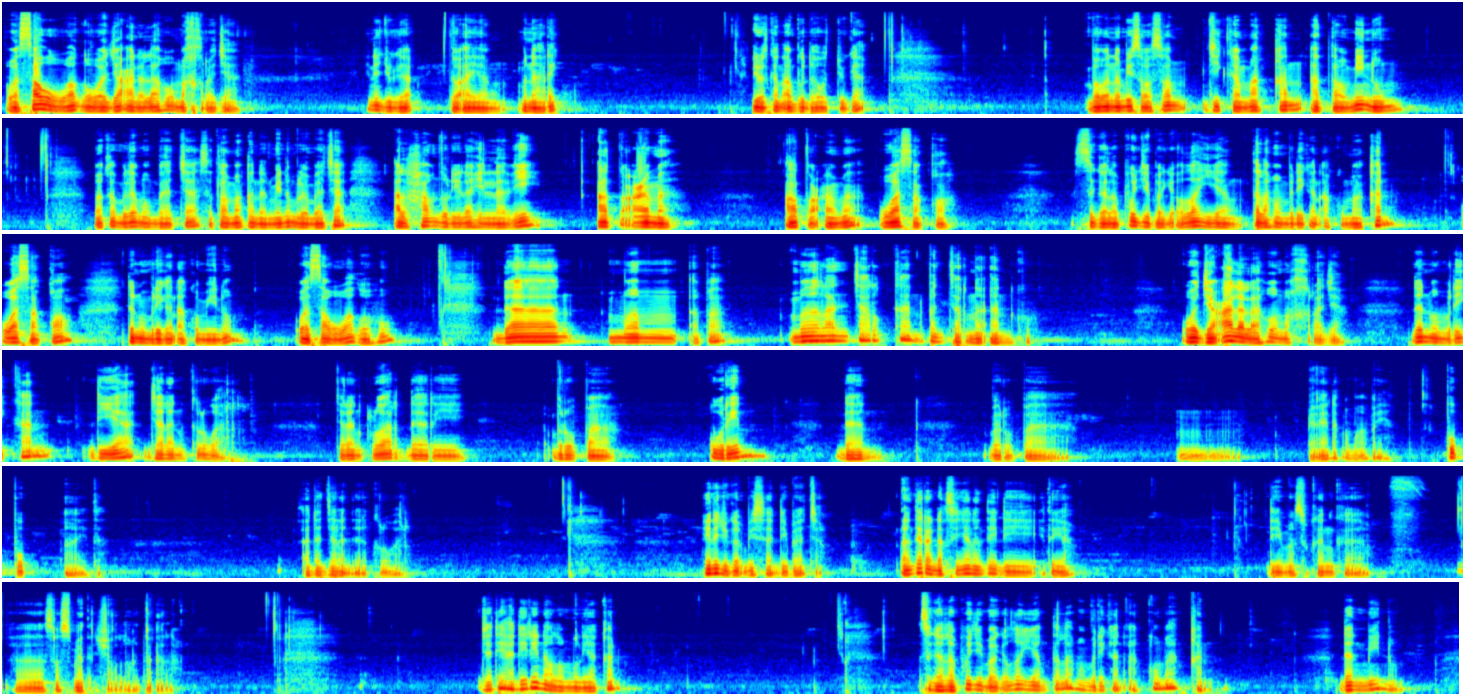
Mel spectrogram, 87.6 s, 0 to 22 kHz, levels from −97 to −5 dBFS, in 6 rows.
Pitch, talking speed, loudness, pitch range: 100 Hz, 75 wpm, -22 LUFS, 85-115 Hz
